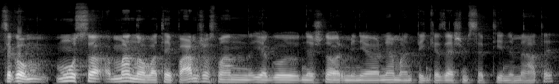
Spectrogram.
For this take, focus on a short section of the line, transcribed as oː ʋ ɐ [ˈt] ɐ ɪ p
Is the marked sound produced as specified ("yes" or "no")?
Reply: yes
